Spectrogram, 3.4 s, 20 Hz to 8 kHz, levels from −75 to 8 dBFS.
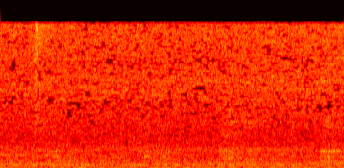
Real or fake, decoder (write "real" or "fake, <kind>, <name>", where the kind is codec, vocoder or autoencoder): real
